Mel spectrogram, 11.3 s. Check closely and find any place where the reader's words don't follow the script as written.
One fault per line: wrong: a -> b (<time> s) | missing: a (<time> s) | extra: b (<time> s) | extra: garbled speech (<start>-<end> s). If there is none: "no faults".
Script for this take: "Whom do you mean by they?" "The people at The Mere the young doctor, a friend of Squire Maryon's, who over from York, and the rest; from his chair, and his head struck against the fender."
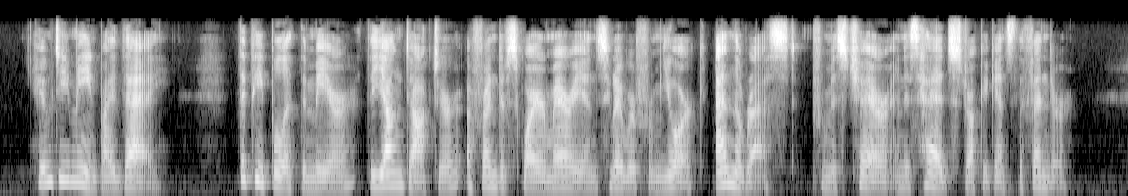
no faults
